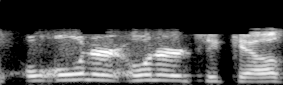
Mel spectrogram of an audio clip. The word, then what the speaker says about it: Onur Tukel: It's like Onur, it's like corner without the C, or Onur, like, my southern friends. For years, they call me Onur, and then my friends north of the Mason-Dixon line would say Onur. And then my Greek friends in Turkish, people who know the actual Turkish pronunciation would say Onur. Onur is how they would pronounce it.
